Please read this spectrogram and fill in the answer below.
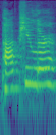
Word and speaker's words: popular: Let's do a few more that have that U. The pronunciation is U, even though the spelling is U. Popular, popular. Popular. It's a U, right?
